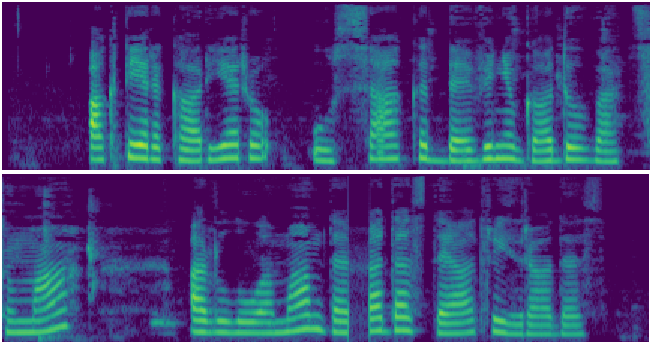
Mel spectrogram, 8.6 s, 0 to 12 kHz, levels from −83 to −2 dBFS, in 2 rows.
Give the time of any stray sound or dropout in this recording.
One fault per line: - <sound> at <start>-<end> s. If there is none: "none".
- dropout at 6.6-6.8 s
